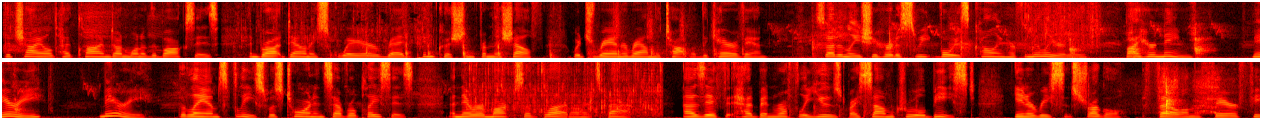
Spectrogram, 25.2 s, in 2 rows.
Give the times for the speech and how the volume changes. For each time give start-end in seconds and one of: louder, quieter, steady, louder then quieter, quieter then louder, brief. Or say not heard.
0.0-25.1 steady.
